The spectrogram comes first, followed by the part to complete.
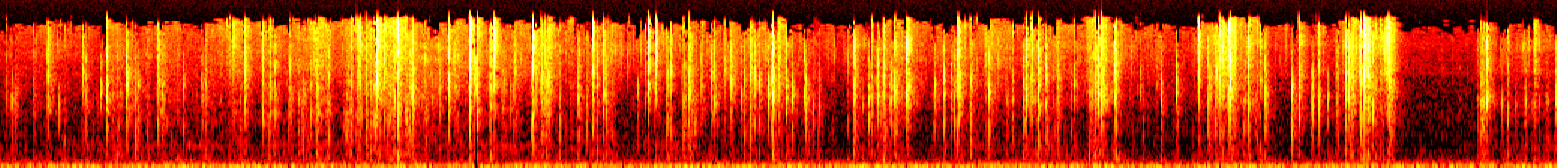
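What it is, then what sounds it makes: Plastic rhinestone sticker sheet. Fingernails of both hands scratch across a clear plastic rhinestone sticker sheet lined with rows of small acrylic rhinestones. The result is a dense, continuous run of bright, crinkly scratches and crisp clicks over a low, steady background hum.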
